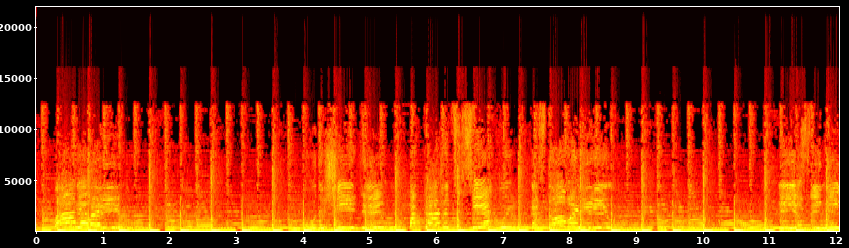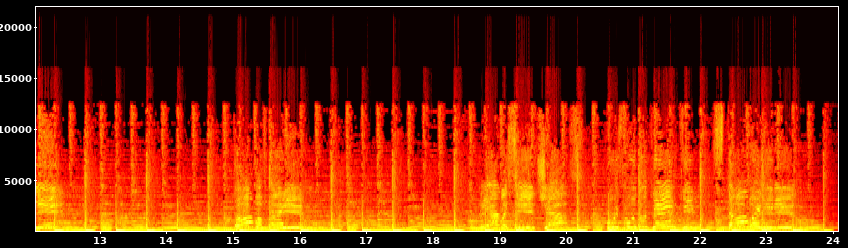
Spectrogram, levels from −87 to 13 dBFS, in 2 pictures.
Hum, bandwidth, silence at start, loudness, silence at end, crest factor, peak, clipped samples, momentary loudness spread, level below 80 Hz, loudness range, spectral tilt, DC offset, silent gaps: none; 13 kHz; 0 s; -8 LUFS; 0 s; 8 dB; 0 dBFS; 0.2%; 4 LU; -12 dBFS; 1 LU; -5 dB/octave; under 0.1%; none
